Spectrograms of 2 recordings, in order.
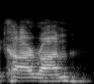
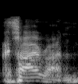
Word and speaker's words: Chiron: So we can say Chiron because that's what we're saying now. We can say caracllo which is basically the actual pronunciation. It's like a a cross between a ch and a k.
